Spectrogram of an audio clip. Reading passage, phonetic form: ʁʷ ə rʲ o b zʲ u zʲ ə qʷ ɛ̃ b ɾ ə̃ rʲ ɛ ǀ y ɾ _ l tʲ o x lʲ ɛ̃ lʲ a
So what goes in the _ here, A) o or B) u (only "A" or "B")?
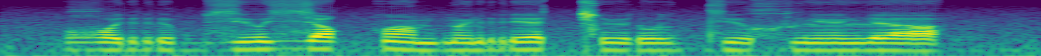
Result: B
